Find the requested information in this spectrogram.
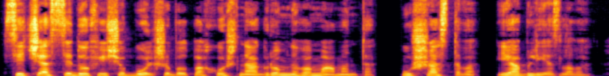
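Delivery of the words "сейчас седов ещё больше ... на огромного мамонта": ordinary delivery, nothing marked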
